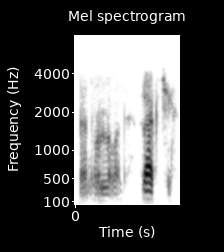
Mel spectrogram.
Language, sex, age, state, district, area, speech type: Bengali, male, 18-30, West Bengal, Bankura, urban, conversation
